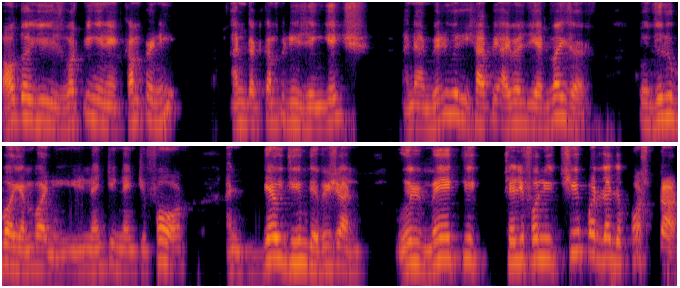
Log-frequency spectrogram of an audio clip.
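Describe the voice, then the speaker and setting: With an Indian accent, the speaker talks at a fairly quick pace with ordinary pitch variation. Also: man, fairly high pitch for a man. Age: 90s. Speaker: telecom industry elder statesman. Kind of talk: ceremonial speech.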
